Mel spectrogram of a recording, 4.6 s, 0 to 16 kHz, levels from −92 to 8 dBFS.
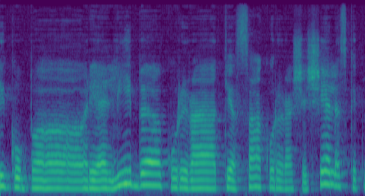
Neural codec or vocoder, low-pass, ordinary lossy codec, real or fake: vocoder, 44.1 kHz, 128 mel bands, Pupu-Vocoder; 14.4 kHz; AAC, 96 kbps; fake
